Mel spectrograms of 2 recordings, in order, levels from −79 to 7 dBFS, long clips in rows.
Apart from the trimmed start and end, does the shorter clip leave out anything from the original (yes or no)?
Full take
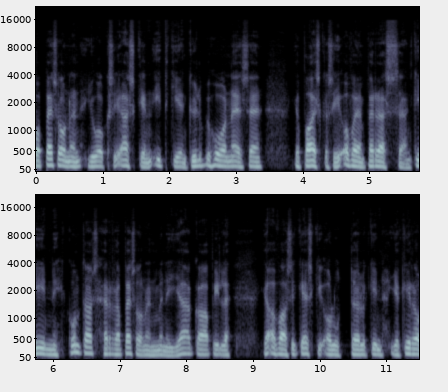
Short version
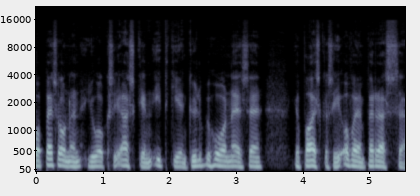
no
